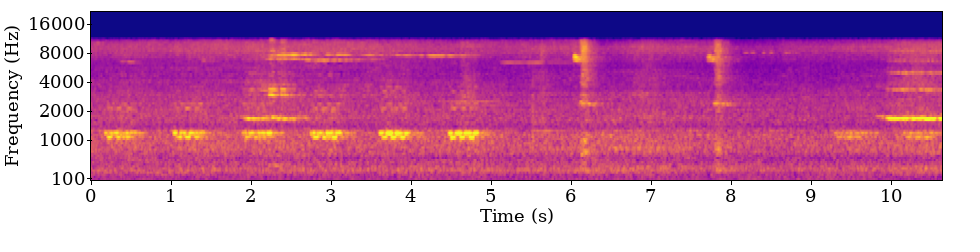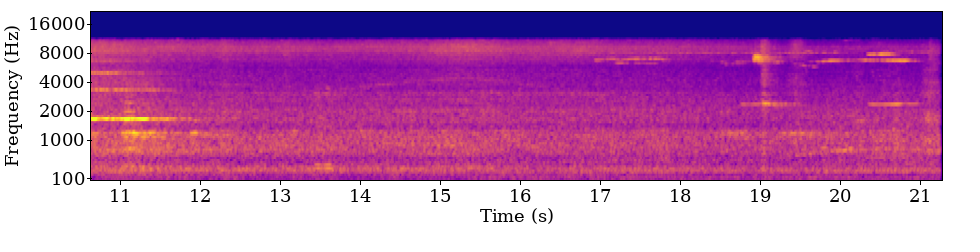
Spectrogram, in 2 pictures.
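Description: A heavy truck engine rumbles slowly in the distance.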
